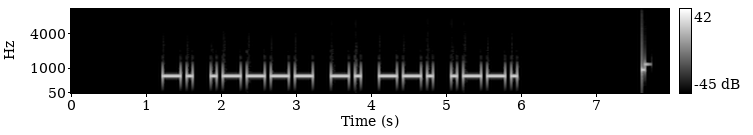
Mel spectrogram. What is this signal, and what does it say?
Morse code, heard as a keyed tone, about 16 wpm, 700 Hz. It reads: N1NGP
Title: USA Call Signs - 2x Character Spacing - 15wpm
